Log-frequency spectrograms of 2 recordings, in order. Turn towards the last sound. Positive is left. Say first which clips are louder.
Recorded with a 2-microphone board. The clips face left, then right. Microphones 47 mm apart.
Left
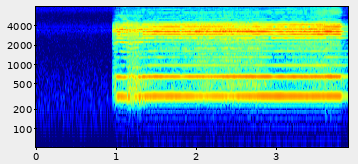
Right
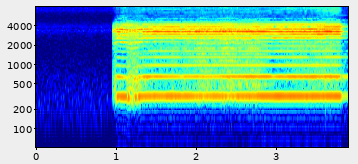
# right 1 dB
turn(degrees=-15)  # may be behind; listen again after turning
